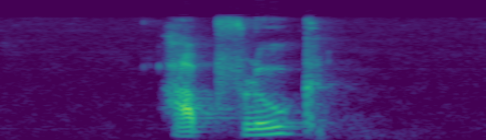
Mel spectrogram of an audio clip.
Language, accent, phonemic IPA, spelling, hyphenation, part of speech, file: German, Austria, /ˈʔapfluːk/, Abflug, Ab‧flug, noun / interjection, De-at-Abflug.ogg
- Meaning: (noun) 1. take-off 2. departure; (interjection) take off!, beat it!, go away!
